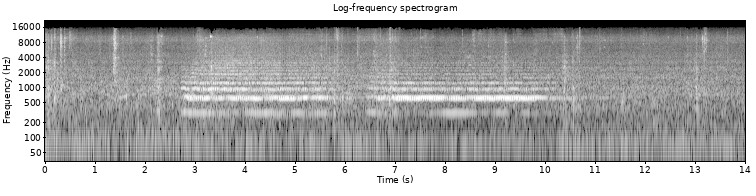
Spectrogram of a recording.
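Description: Bangladesh Railway passenger coaches rolling slowly past with a low rumble and scattered clacks of wheels over rail joints. About three seconds in, a train horn sounds two long blasts back to back, lasting about seven seconds together.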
